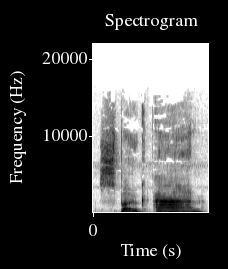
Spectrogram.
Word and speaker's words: Spokane: Spokane is how I said the city's name. Christy says it's pronounced Spokane, as in Queen Anne."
